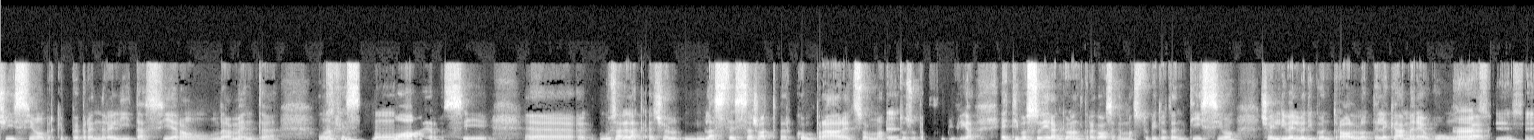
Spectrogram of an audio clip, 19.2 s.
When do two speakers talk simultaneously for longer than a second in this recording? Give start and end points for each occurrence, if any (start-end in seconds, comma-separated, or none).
3.9-5.2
